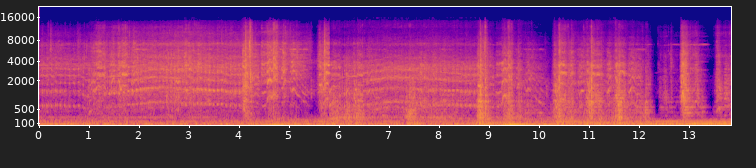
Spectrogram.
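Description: Electric motors and gearing of RC monster trucks (Grave Digger and Max-D) whining, rising and falling with the throttle, as they drive through shallow water. Several sharp knocks and bumps come in the middle and toward the end.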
